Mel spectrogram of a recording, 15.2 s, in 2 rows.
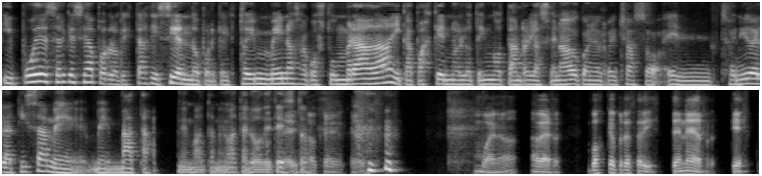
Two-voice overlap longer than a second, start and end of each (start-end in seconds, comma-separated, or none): none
